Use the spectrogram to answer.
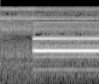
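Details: EMT practical-exam demonstration of AED use in simulated cardiac arrest: a sudden steady high-pitched electronic tone from the defibrillator starts and holds over quiet background; AED beep.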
